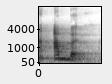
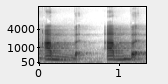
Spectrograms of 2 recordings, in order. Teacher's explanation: உதட்டோட ஈரமான பகுதியிலேருந்து உச்சரிக்கக்கூடிய எழுத்தாக இருக்குது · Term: உதட எழுத்து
